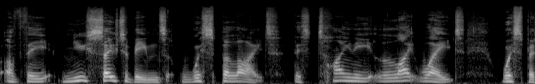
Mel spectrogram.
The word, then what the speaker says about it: WSPR: to say about whisper wspr pronounced whisper stands for weak signal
